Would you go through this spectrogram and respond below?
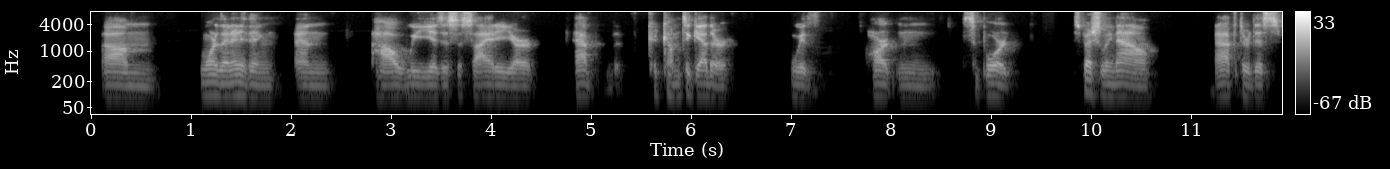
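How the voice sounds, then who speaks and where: A man speaking as a cast member on a panel, casual and reflective, rephrasing haltingly as he goes. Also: sits low, little pitch movement, a bit bright.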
